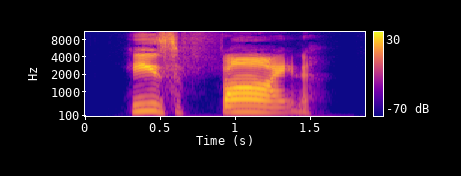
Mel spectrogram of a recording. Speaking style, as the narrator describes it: Waxer said loudly enough that Snag and CT-21/3777 could hear

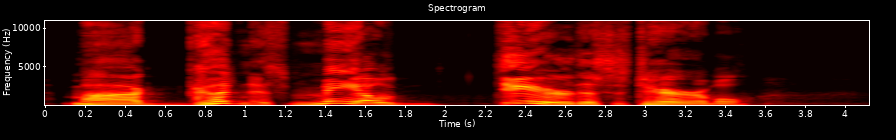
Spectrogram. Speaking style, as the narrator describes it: cried Mr

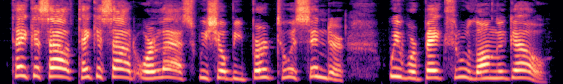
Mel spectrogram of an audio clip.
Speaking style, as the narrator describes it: cried the loaves as before

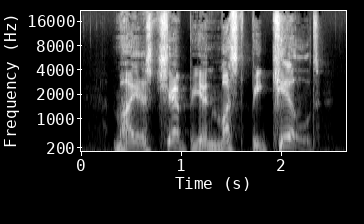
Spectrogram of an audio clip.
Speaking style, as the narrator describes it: Breeza snarled

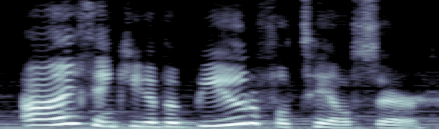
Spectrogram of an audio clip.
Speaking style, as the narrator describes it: said the duckling

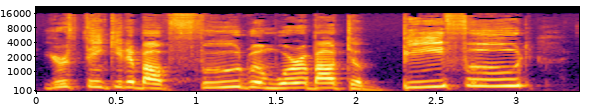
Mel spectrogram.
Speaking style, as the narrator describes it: Ella yelled

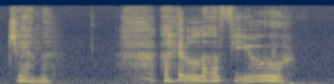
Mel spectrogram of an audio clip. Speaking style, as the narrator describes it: Melinda cried in Eric's mind

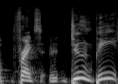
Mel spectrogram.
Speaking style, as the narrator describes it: Frank shouted

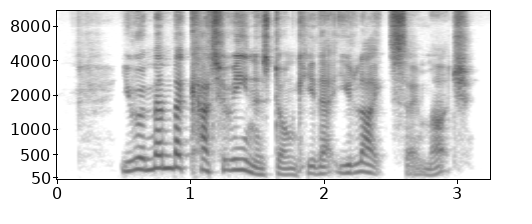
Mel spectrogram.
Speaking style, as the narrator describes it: said Margot

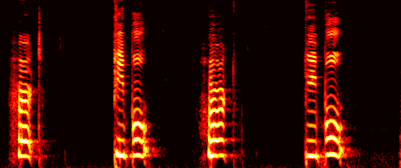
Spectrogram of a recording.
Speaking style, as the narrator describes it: Frog croaked

